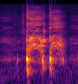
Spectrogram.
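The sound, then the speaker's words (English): Two quick, harsh coughs in close succession, fairly loud, each a sharp burst that trails off briefly before going quiet. “Excuse me, I got a cough.”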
